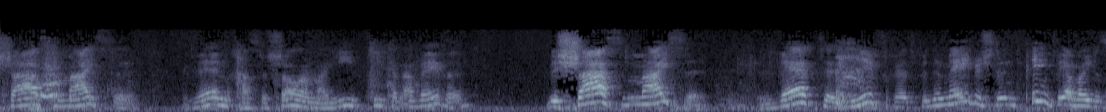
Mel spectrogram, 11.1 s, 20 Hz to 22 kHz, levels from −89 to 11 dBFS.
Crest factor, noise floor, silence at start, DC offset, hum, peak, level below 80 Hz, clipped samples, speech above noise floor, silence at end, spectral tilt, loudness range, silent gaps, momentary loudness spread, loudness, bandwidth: 22 dB; -55 dBFS; 0 s; under 0.1%; none; -12 dBFS; -56 dBFS; under 0.1%; 22 dB; 0 s; -5 dB/octave; 7 LU; none; 16 LU; -32 LUFS; 8.4 kHz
